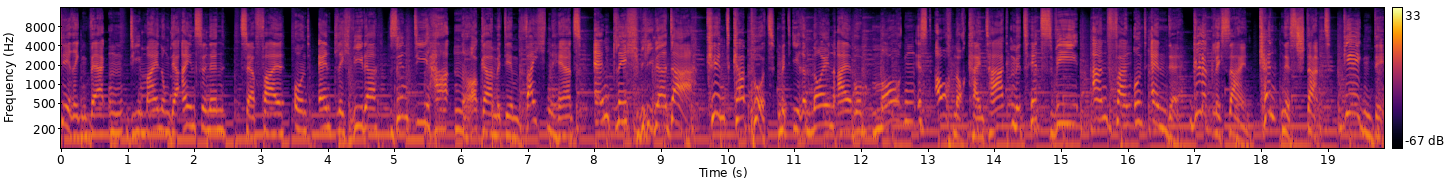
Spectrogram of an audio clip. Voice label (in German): Konzert Disclaimer, Comedy Werbung, Commercial (Werbung), Comedy, German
